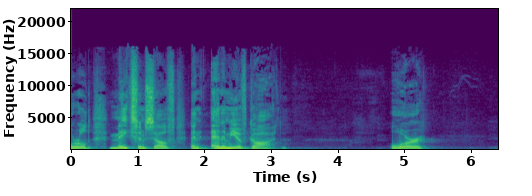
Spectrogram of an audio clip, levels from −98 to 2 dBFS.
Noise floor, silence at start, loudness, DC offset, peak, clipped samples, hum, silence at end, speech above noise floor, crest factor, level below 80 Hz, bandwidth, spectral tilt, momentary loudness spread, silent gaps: -69 dBFS; 0 s; -23 LUFS; under 0.1%; -8 dBFS; under 0.1%; none; 1.1 s; 46 dB; 18 dB; -72 dBFS; 16 kHz; -4 dB/octave; 13 LU; none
